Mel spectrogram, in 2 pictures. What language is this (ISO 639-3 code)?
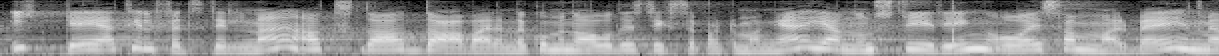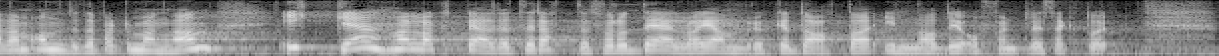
nor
